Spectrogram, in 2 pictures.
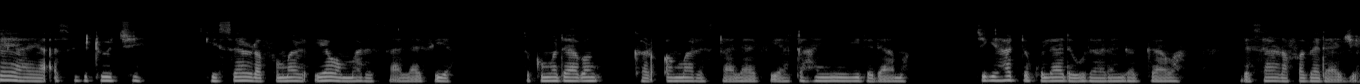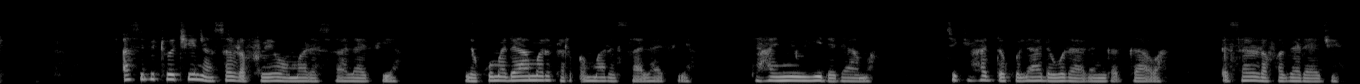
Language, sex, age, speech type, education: Hausa, female, 15-29, spontaneous, primary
